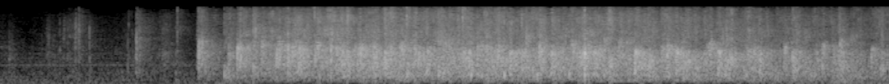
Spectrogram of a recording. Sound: applause

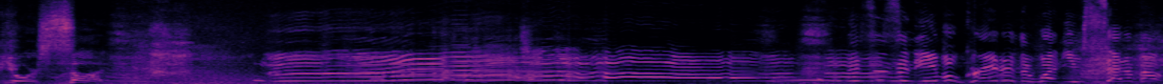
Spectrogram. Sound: crying

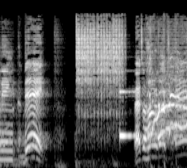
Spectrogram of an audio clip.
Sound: chime

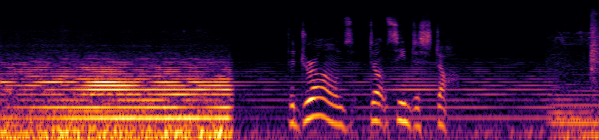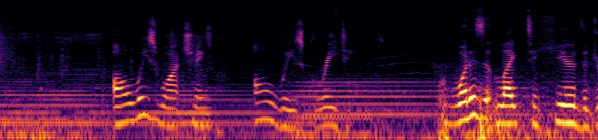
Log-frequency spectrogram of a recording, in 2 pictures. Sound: buzzing noise

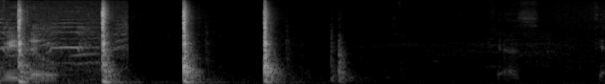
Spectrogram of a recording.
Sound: hammer hitting wood

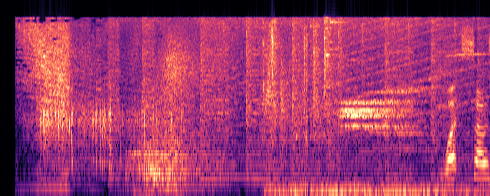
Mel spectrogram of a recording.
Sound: sound Effects

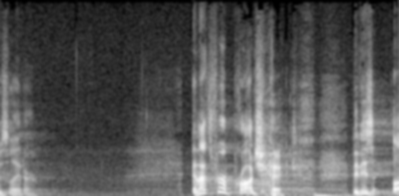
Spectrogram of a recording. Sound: laughter

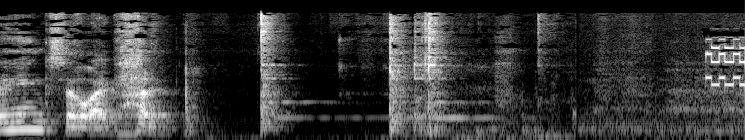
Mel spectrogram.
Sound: tin phone clanging; phone ringing

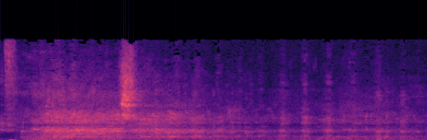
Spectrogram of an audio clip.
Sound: audience laughing

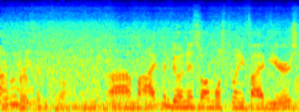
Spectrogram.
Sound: rapids crashing

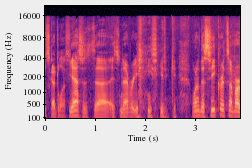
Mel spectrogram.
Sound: laughs

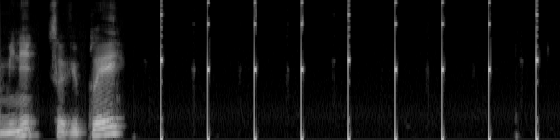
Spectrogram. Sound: metronome sound

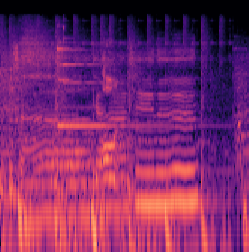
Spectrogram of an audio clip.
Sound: the sound of the bell ringing mercilessly

